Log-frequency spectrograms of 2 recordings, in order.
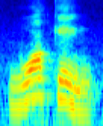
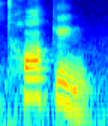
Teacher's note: there's just this little k sound at the end of the ing sound · as a second language have gone into the bad habit of adding a k release sound like that after an ng ending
